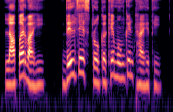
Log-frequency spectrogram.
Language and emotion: Sindhi, neutral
